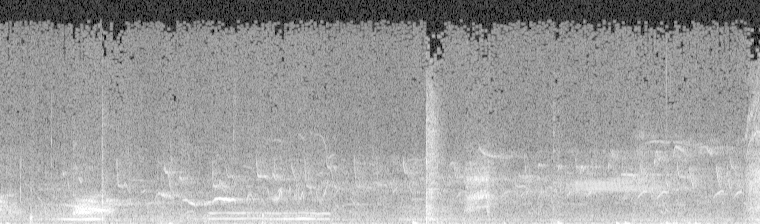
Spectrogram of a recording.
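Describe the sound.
Chickens clucking in a flock of about twelve birds, a few short tonal calls standing out over a steady hiss of background noise, with no talking.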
